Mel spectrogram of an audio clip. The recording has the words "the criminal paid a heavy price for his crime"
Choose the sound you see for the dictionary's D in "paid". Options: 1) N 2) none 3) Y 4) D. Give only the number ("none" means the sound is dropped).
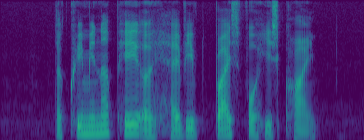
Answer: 2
